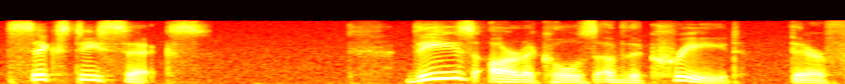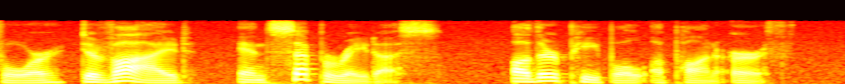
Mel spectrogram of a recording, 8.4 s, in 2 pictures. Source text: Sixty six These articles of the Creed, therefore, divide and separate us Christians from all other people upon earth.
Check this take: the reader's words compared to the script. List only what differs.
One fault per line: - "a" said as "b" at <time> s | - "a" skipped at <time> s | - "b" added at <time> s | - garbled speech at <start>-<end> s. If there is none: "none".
- "Christians from all" skipped at 6.4 s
